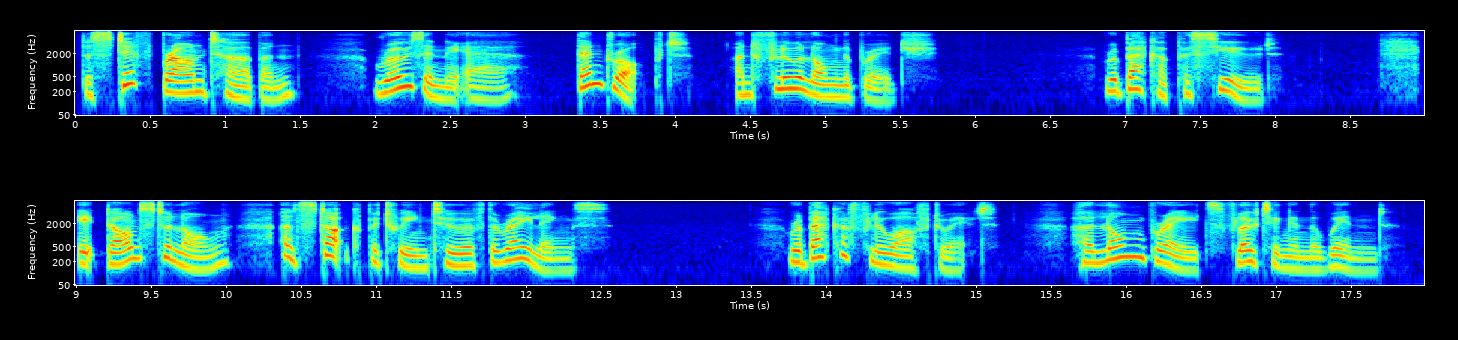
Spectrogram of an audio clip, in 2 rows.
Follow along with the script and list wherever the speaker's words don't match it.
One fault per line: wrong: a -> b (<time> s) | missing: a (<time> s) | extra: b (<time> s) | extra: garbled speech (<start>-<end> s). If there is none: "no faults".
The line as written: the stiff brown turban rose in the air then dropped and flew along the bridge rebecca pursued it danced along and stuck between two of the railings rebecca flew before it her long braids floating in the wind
wrong: before -> after (14.5 s)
